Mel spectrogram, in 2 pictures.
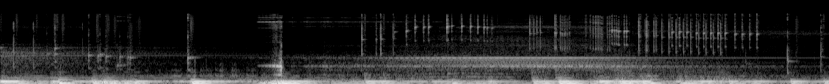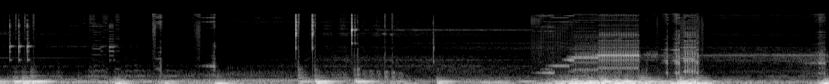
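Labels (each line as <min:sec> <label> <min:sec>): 0:00.0 Electronic clicking sounds. 0:02.2
0:02.6 An electronic device is whirring. 0:03.2
0:03.5 Electronic clicking sounds. 0:10.1
0:10.4 An electronic device is whirring. 0:10.7
0:11.2 Electronic clicking sounds. 0:12.1
0:13.7 An electronic device is whirring. 0:15.5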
